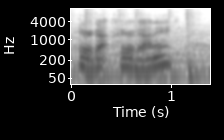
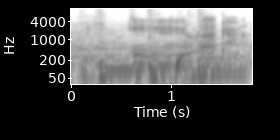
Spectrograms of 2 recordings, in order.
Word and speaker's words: hiragana: Hiragana? Hiragane? Gana? Hiragana. Yeah, hiragana. I said it with confidence, no confidence, confidence, and then went and looked it up to make sure I'm saying it right.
